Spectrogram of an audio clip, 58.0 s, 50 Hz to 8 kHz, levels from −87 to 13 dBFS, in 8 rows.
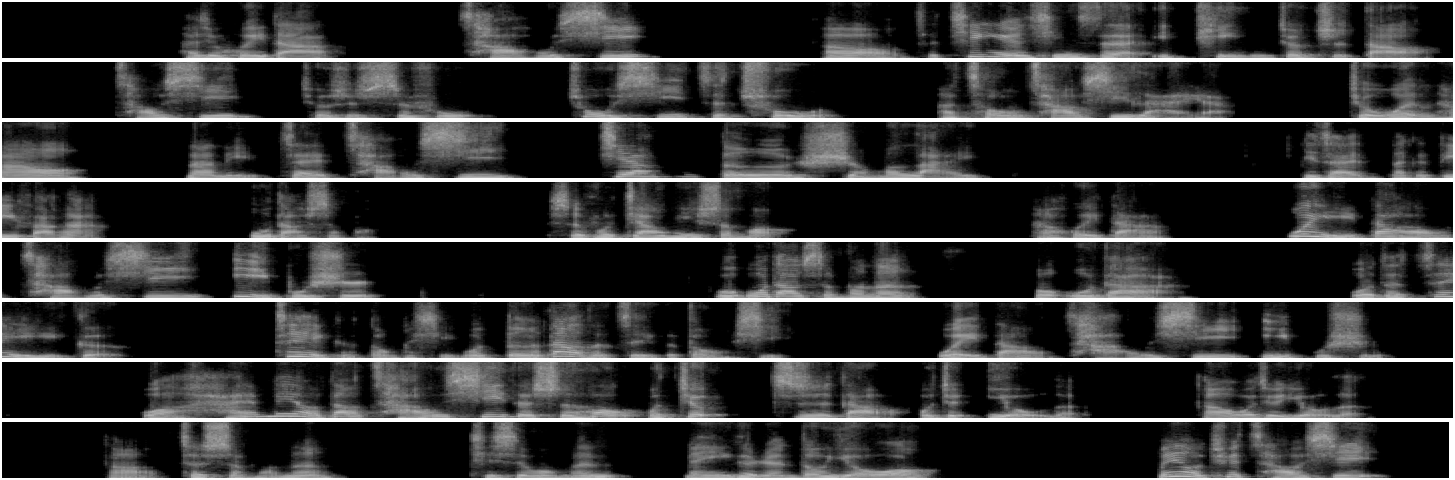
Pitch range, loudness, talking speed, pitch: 160-230 Hz, -22 LUFS, 155 characters per minute, 180 Hz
